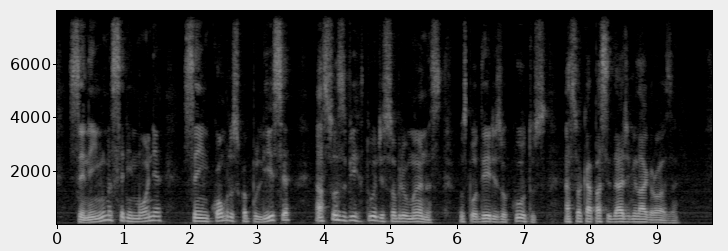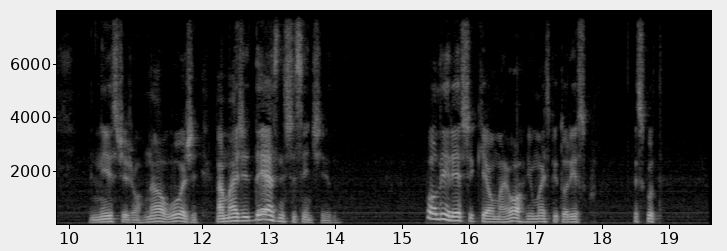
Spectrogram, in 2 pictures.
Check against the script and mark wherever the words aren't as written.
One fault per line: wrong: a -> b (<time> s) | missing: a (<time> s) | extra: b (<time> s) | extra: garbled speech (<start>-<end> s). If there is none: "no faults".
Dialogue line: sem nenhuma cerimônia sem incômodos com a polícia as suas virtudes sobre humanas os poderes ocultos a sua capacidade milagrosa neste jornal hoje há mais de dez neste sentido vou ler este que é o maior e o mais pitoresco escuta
no faults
